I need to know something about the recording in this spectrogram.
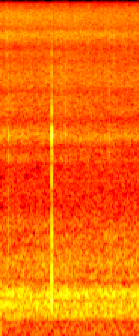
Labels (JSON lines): {"label": "anthrophony, boat engine", "recorder": "HydroMoth"}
